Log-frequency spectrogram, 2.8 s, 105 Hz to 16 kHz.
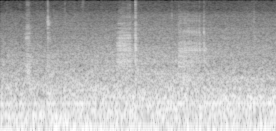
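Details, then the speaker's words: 1977 Chevrolet Monte Carlo with 305 V8, 38,735 miles believed original: deep, even V8 burble at idle, steady, no knocks or misses. Normal idle. "It sounds like a brand new 1977 Monte Carlo. Sounds good, looks good."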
